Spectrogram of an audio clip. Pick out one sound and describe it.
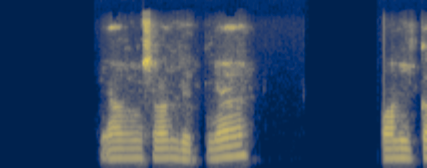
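A man speaks over an online call in drawn-out, sing-song phrases.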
